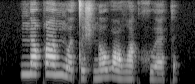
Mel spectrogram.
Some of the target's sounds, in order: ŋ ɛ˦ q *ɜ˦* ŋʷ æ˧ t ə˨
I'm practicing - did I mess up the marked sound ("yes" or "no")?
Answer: yes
